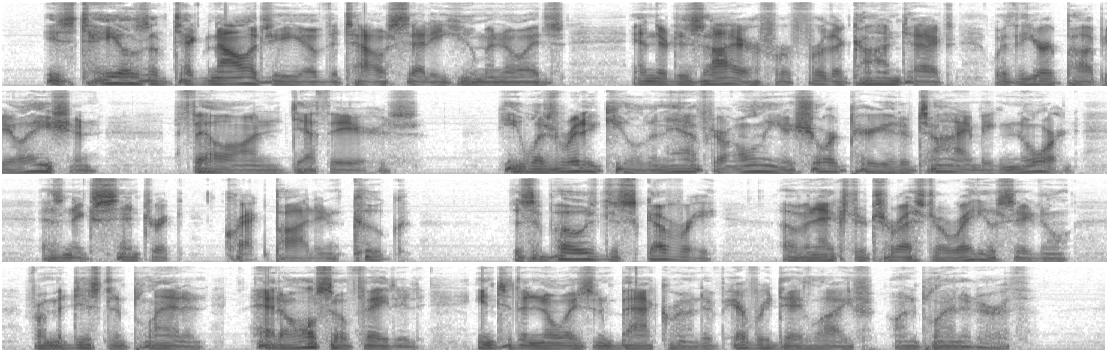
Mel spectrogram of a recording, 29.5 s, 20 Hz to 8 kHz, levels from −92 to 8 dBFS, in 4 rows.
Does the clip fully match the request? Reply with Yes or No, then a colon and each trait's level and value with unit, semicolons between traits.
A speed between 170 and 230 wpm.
No: slow, 135 wpm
